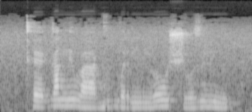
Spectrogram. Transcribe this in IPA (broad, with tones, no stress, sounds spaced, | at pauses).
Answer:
kʰ ɛ˨ ɡ a˦ n ɪ˦ β a˨ ɡ u˨˦ ɡʷ ɛ˨ r ŋ ɪ˨ n l oː˦ ʃ ʊ˨˦ z ĩ˦˨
